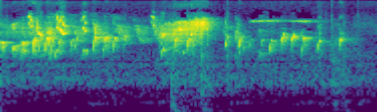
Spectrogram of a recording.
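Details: European goldfinch song in the twittering style called batbata, used as training to make silent goldfinches sing: dense, fast tinkling twitters and buzzy trills in quick bursts, with a brief louder rush of notes midway.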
